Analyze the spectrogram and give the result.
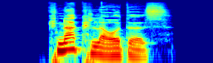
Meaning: genitive singular of Knacklaut
- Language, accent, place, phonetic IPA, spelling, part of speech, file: German, Germany, Berlin, [ˈknakˌlaʊ̯təs], Knacklautes, noun, De-Knacklautes.ogg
